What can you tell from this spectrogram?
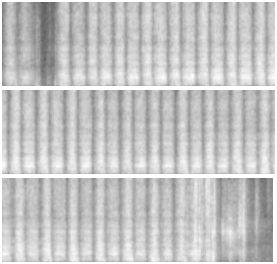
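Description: Small curved-blade hand saw cutting through a thin branch in rapid, even strokes, with a short break about half a second in; the sawing stops about a second before the end as the branch is cut through.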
